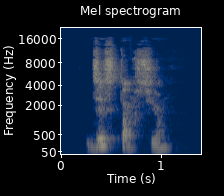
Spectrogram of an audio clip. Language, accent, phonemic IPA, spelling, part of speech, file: French, Canada, /dis.tɔʁ.sjɔ̃/, distorsion, noun, LL-Q150 (fra)-distorsion.wav
- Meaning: distortion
